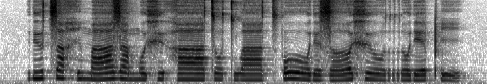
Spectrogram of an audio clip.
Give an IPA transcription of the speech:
ɾʲɯt͡sa himaːza moxʲɯhaːto twaːt͡sʼoːɾʲʌ zʌːxʲoː roɾʲɛpʼi

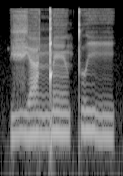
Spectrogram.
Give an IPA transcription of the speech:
vʲaŋ͡ǃẽtʷi

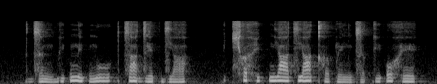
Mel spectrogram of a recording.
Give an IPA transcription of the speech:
d͡zə˨˩n bi˦ʔ n̪i˨ʔn̪u˦ | t͡sa˧d͡zẽ˨k̚d͡zja˨˦ | t͡ɕʰə˥˧hi˦k̚ŋja˦t͡sja˦ kʰə˨˩pẽ˨˩ŋd͡zə˨˩ ki˦ʔo˥˧hẽ˧

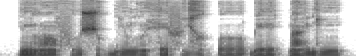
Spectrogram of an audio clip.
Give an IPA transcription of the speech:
ɾĩ˦˨lɔ̃˦˨fu˨ ʃu˧ɡ͡bĩ˨ɡʷĩ˨ he˦˨fi˨ɣu˦ k͡poː˧ɓeː˧k͡pã˧ ɡĩ˨

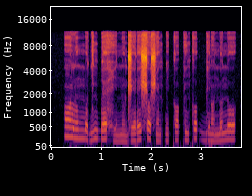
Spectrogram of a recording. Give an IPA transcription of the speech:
ɔ̃˦ lũ˦mo˦˨ dĩ˨˦ɡ͡bɛ˧ hi˨ nũ˨d͡ʒe˧ɾe˦ ʃɔ˦˨ʃɛ̃˨k͡pi˨kɔ˧ kĩ˨ko˧ ɡ͡bi˨ɾɔ̃˨ no˨˦no˦

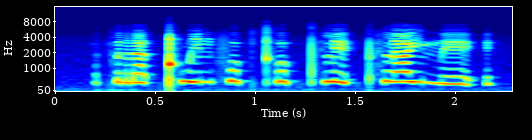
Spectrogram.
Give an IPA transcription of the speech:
kra˨˩t̚kʰwi˧nfo˥˩k̚ tʰo˥˩k̚ pʰle˥˩ʔ pʰla˥˩j me˨˩ʔ

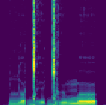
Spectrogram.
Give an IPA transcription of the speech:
ʎɵɡ͡ǀḛɡ͡ǀʉmɵ

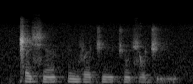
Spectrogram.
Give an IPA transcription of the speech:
ǁɛɕɛ̃ θĩvɛt͡ʃĩ t͡ʃõɕod͡ʒḭ

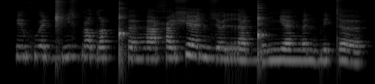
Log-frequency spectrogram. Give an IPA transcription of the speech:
exʷæɡ͡ǁiz ɡʷadˤiǃʰɐ ɦaħɐ ʃæn zœraɡ͡ǃœɲæ ɦɐnbetɐ

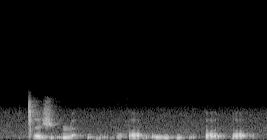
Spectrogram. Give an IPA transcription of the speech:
ǀɜʒo̰ ɹa̰po̰ɡo̰ ɡɔxɒːɡɔ̰ vuʔufo̰ θɒɾɔ̰ ɓɒʔ

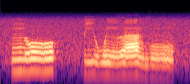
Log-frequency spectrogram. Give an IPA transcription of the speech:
no˦ | k͡pi˨ wĩ˨lã˧ɡũ˨

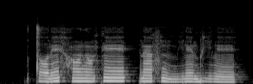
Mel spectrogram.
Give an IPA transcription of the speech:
tɔ˧ɾɛ̃˦ hɔ̃˦lɔ̃˦ kɛ̃˦ | ɾã˦fũ˦˨ mi˨˦ ɾɛ̃˧bi˧lɛ̃˧

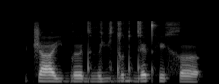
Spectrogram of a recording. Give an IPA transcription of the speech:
t͡ʃaːj bəːdʱə vʲədodʏ dɛt̪ʰe xʌ

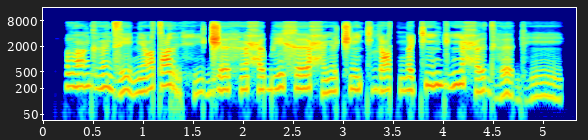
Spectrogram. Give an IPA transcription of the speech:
ðˤə̃˦˥ɡʱə̃˦˥ d͡ze˩˧˩nẽ˨˦ə̯tˤe˦˥r hi˩˧˩ d͡ʒɜ˦˥hə̃˦˥ħə˦˥b e˦˥xɜ˦˥ ħĩ˨˦ə̯t͡ʃẽ˦˥cʎɜ˦˥tˤnə˦˥c ĩ˦˥ɡʱĩ˦˥ħə˨˦dʱɜ˩˧˩ ɡʱẽ˩˧˩

